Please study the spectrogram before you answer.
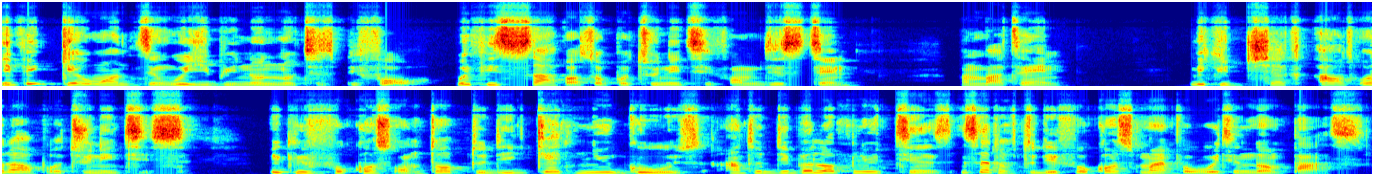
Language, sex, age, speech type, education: Nigerian Pidgin, male, 30-45, spontaneous, tertiary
